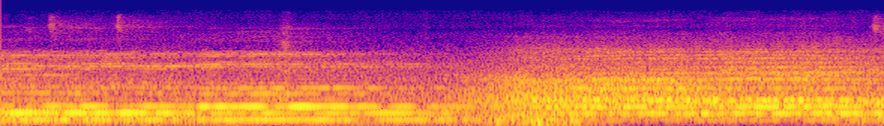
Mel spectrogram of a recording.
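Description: Church choir singing a slow sacred piece in long, held chords, with a change of chord about halfway through.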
